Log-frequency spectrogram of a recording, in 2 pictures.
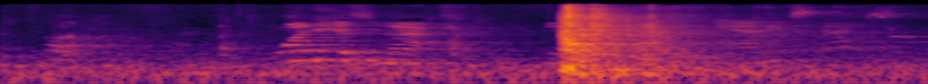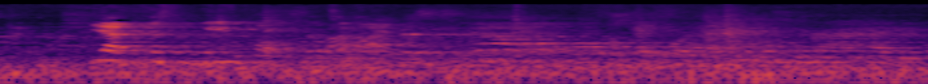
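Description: A woman calls out commands to a dog in a large echoing hall.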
